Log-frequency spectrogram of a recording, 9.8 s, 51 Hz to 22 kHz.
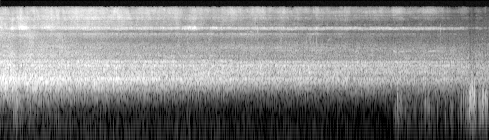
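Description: Class 47 diesel-hauled passenger train running away round a curve, its engine and wheel noise fading steadily. A thin, steady high whine runs on above it.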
